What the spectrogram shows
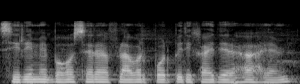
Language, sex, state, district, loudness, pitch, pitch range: Hindi, male, Arunachal Pradesh, Papum Pare, -18 LUFS, 110 Hz, 110-115 Hz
